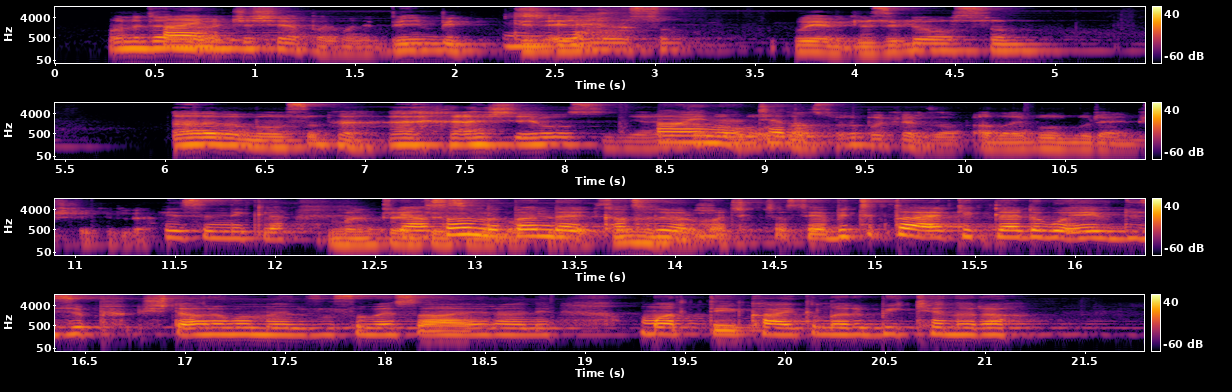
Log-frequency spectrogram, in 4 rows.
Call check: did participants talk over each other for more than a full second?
Yes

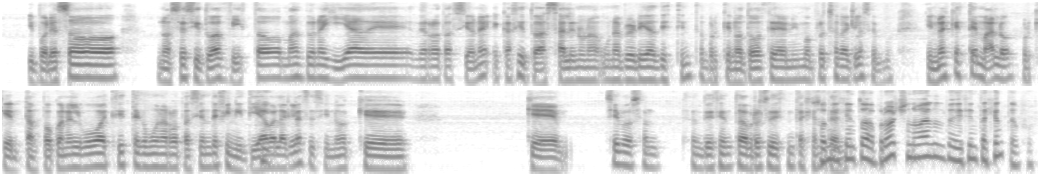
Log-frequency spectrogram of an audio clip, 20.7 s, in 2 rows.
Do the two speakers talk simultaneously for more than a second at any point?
No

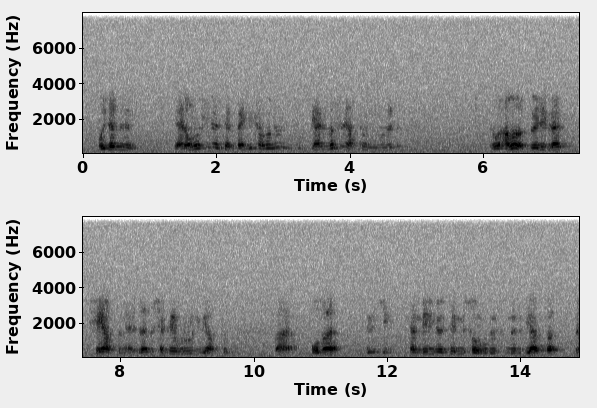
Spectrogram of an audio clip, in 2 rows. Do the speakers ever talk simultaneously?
No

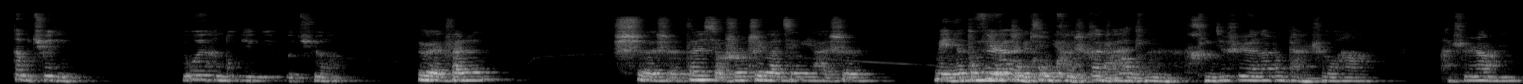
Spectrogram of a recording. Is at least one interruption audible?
Yes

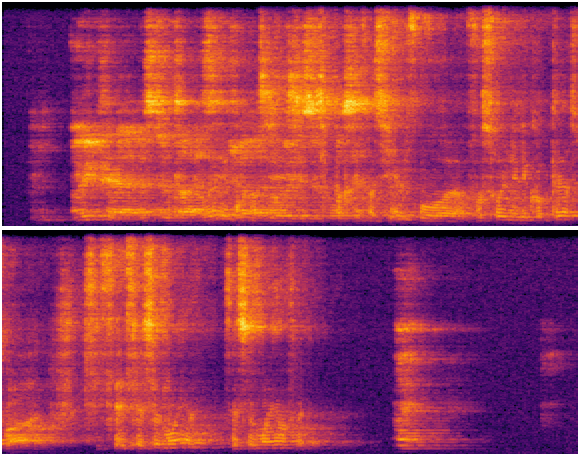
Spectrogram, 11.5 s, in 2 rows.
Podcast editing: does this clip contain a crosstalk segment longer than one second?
Yes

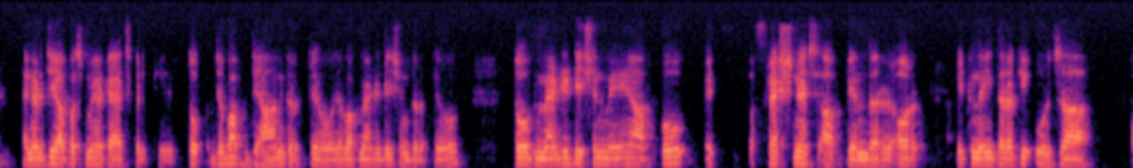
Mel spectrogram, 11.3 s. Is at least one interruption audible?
No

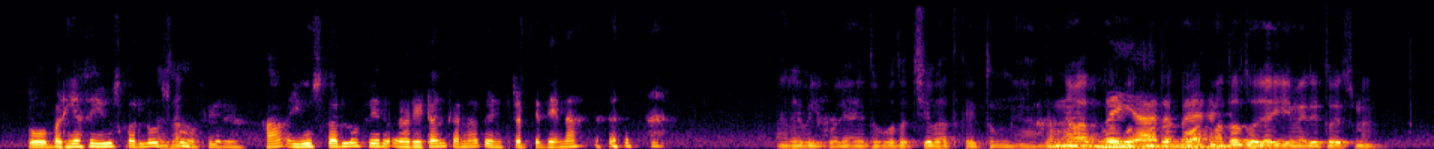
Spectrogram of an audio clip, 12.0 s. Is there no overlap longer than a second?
No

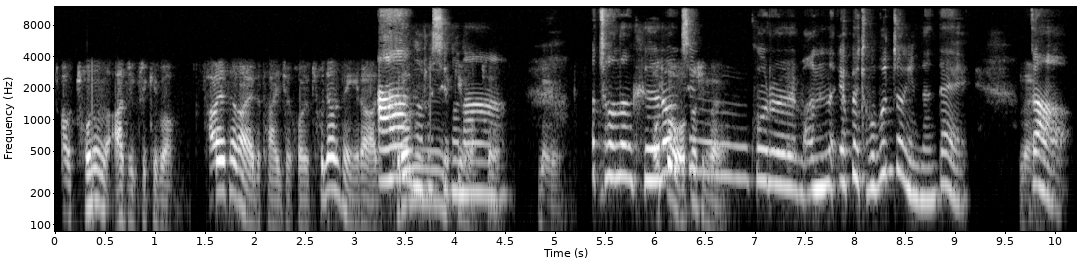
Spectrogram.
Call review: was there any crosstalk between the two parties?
Yes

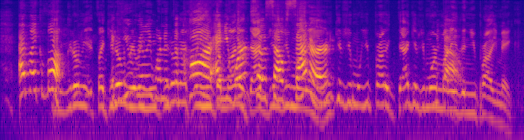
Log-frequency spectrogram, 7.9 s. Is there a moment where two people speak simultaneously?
Yes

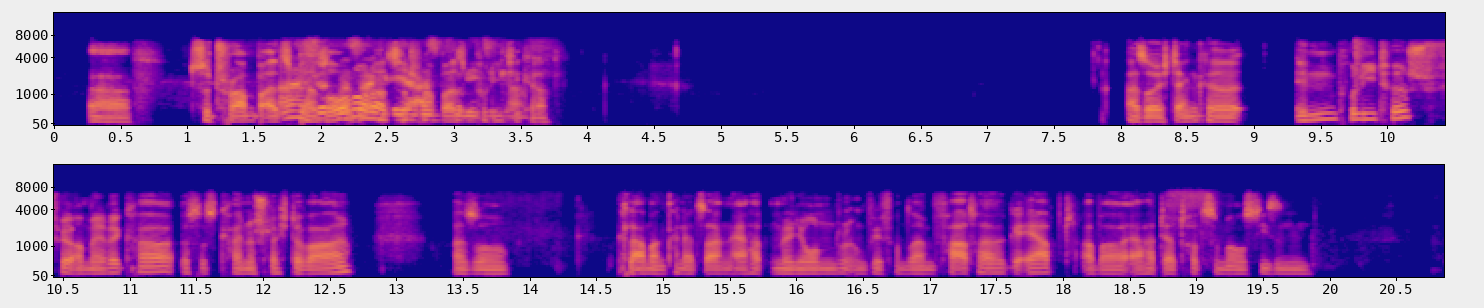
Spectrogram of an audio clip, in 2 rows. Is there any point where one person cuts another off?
Yes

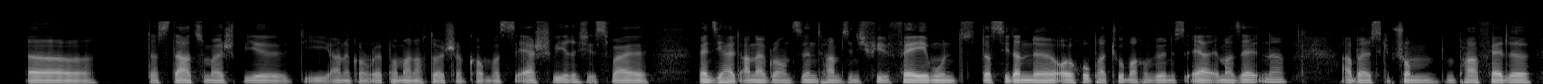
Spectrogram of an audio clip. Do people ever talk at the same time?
No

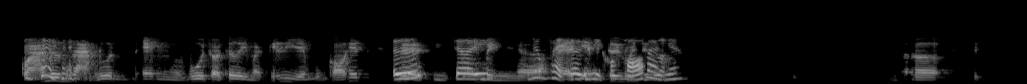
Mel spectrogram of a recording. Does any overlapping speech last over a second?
Yes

